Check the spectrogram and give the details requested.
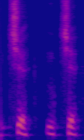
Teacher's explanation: uma consoante africada que tem esse som parece que tem um ch antes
